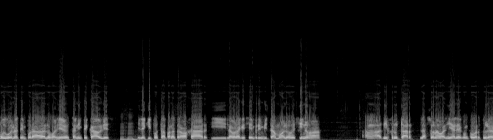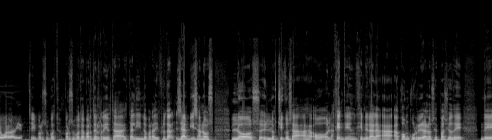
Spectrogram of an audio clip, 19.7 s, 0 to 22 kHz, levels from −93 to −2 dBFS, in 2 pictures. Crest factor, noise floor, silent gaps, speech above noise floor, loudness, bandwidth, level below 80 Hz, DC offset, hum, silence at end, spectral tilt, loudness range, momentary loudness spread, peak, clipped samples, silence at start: 16 dB; -64 dBFS; none; 33 dB; -32 LUFS; 14 kHz; -54 dBFS; under 0.1%; none; 0 s; -5.5 dB/octave; 2 LU; 8 LU; -16 dBFS; under 0.1%; 0 s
